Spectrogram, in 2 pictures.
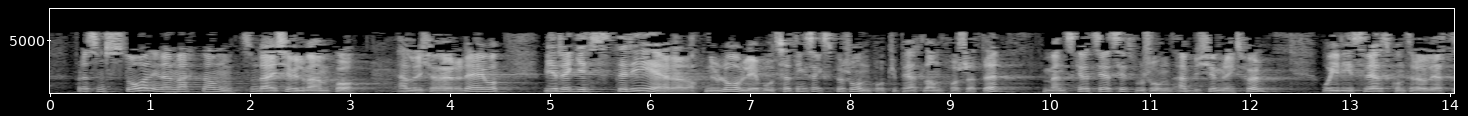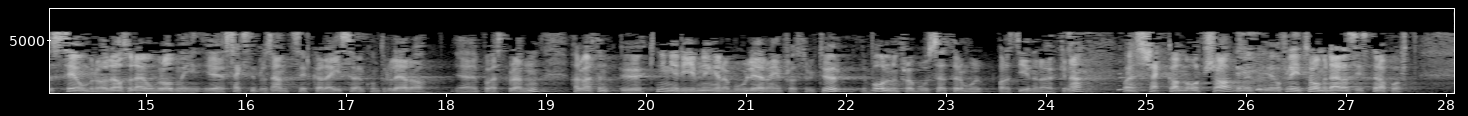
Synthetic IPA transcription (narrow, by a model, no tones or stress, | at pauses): fɔɖɛsɔmst̪oːɾɪd̪ɛnmɑɾknɑd̪n̩sɔmd̪æɪɪçːəʋɪlʋæːɾməpʰɔ | hɛlːəɾɪçːəhœʏɾəd̪ɛæɾjʊɑt̪ | ʋɪɾɛɡɪst̪ɾeːɾəɾɑt̪̚d̪ɛnʉloːʋlɪəbuːt̪sɛt̪nɪŋsɛksplʊʂuːnn̩pʰɔɔkːʉpʰeːʈ̪lɑnːfɔʂɛt̪ːəɾ | mɛnːəskəɾɛt̪sɪheːt̪sɪt̪ʰʉɑʂuːnn̩ʔæ̰ɾbəçʏmɾɪŋsfʉl | ɔɪd̪ɛisɾɑɛlskʊnt̪ʰɾleːʈ̪əseːʊmɾoːd̪əɑlsɔd̪æɪʊmɾoːd̪nəɪsɛkst̪ɪpʰɾʊsɛnt̪sɪɾkɑd̪æiːsɾɑɛlkʰʊnt̪ɾʊleːɾɑ | pʰɔʋɛst̪bɾeːd̪n̩ | hɑd̪ɛʋæɾt̪ɛɪnøːknɪŋɪɾiːʋnɪŋəɾɑʋbuːlɪəɾɔɪnfɾɑst̪ɾʉk̚t̪ʰʉːɾʋɔlːnfɾɑbuːsɛt̪ːəɾəmʊt̪pʰɑləst̪iːnəɾɔøkəɳə | ɔæʂɛkːɑmɛɔʈ̪ʂɑɛɔfɔɖ̪iːt̪ʰɾoːmɛd̪æːɾɑssɪst̪əɾɑpʰɔɾt̪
